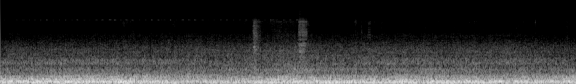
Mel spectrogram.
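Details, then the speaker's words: Lada Kalina Cross (Lada Granta) with a robotized gearbox, accelerating in fourth gear in manual mode: a low, steady hum that is the engine, with no whine, grinding or clunks from the gearbox. "Вот разгоняюсь, коробка, вот смотрите, тишина, тихо, гудит двигатель, и то его еле-еле слышно."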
